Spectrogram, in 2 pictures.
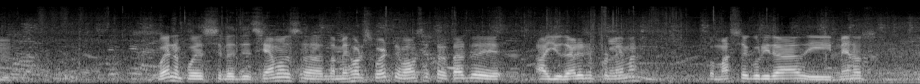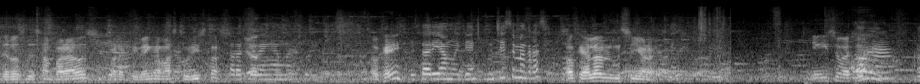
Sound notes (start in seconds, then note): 11.7 in Spanish; 17.8 female Vendor in Spanish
